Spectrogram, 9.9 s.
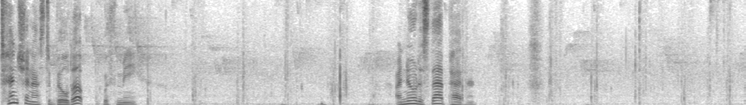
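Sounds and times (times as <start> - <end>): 
speech: 0.1 - 2.1, 5.3 - 6.4
soft footsteps of a person walking: 0.7 - 9.9.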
